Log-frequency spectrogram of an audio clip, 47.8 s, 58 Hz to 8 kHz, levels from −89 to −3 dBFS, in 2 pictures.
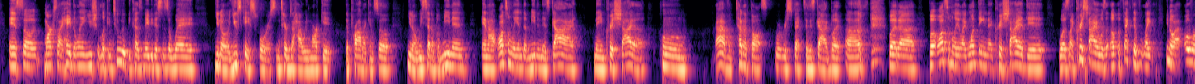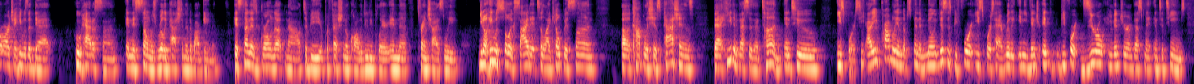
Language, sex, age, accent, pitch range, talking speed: English, male, 20-39, American, 140-170 Hz, 205 wpm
